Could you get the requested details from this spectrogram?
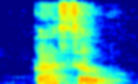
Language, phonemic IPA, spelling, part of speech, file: Marathi, /ka.səʋ/, कासव, noun, LL-Q1571 (mar)-कासव.wav
- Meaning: tortoise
